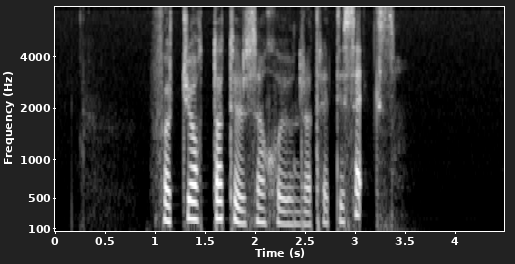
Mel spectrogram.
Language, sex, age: Swedish, female, 27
